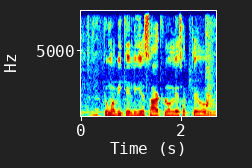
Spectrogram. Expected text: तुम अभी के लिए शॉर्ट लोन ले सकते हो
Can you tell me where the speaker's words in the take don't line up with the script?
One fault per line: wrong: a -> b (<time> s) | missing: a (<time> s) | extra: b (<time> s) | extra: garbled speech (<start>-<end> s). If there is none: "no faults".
no faults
